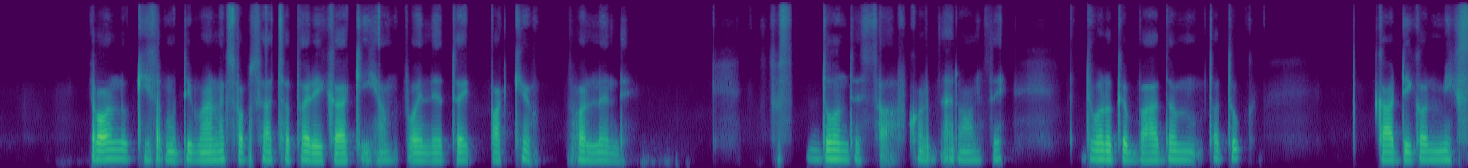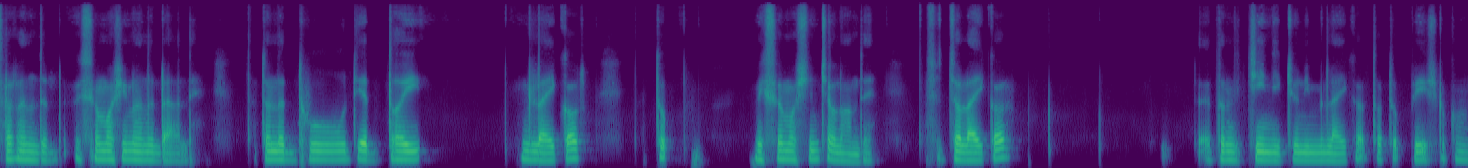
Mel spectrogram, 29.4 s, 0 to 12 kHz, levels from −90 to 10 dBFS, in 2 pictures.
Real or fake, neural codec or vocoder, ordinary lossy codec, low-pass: fake; codec, 24 kHz, 0.9 kbps, WavTokenizer, large speech release; MP3, 96 kbps; 10.8 kHz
